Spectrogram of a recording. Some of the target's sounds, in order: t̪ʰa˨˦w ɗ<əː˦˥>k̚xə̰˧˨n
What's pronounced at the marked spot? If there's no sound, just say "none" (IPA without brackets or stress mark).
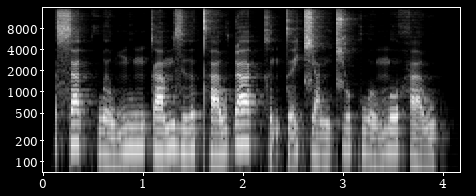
aː˦˥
